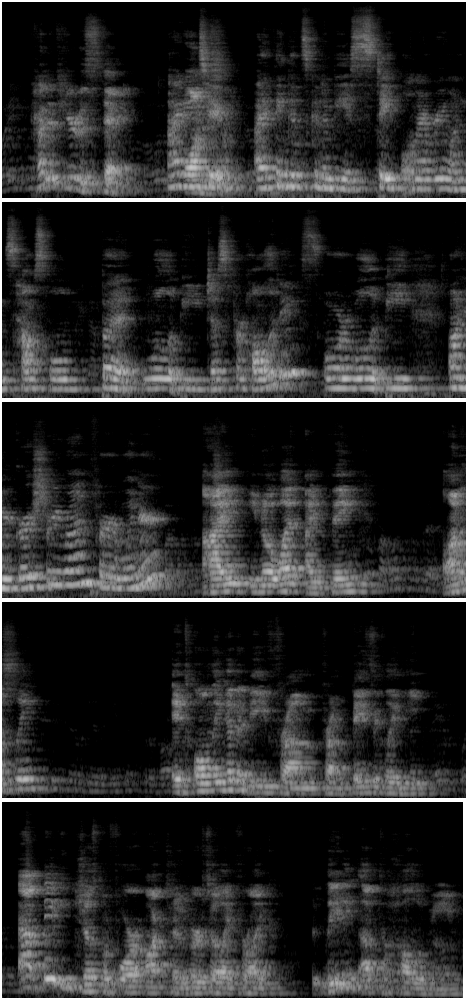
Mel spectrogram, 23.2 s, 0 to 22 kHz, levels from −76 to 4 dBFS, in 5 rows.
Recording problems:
off-mic speech; far
room echo; noticeable; dies away in 0.5 s
voice in the background; faint; throughout; 25 dB below the speech

